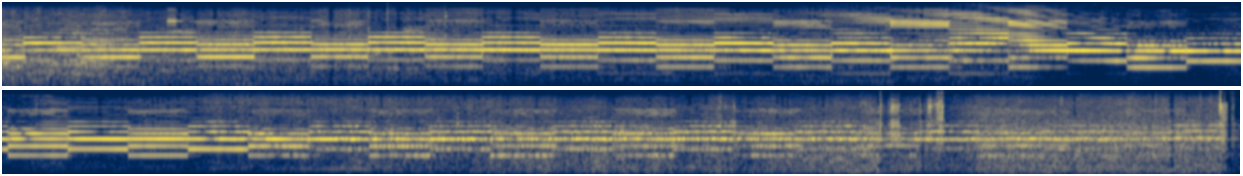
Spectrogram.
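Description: Dutch ambulance two-tone siren sounding continuously as the ambulance approaches and passes close by, its alternating high-low notes steady over a constant high tone. About halfway through the pitch drops as it goes past.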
